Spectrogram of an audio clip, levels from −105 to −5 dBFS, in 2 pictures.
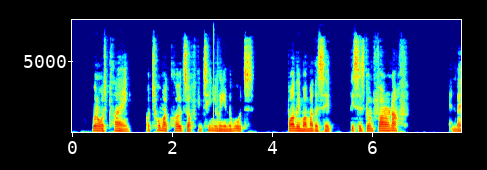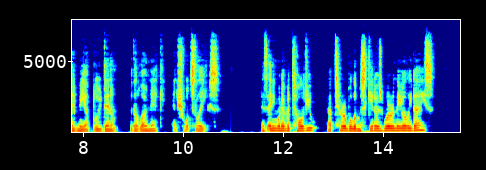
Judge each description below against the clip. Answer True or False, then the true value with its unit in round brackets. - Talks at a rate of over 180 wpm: True (190 wpm)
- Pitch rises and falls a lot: False (4.3 semitones)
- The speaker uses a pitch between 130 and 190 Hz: True (140 Hz)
